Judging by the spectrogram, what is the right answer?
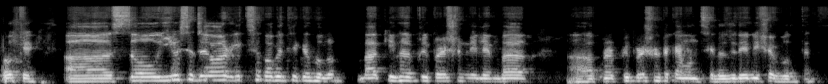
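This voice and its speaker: Male host on a video call; husky, higher-pitched voice, formal and measured questioning. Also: steady tone, rough recording. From Bangladesh. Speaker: host of visa coaching session. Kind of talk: online interview.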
